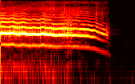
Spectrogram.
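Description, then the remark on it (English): A single loud, sustained, high-pitched scream from one voice, someone imitating a person screaming. It holds steady for about two seconds, then dips slightly in pitch and cuts off abruptly. “Problem was, they didn't hear any screaming when the brothers went in.”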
